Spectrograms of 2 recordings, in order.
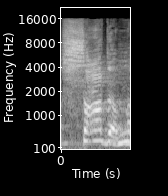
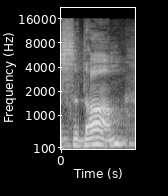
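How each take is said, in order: First: The name sounds like the biblical city Sodom. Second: The name does not sound like Sodom. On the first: Other people say it this way. The speaker calls it wrong. "people like Ted Koppel and others uh, say" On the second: The speaker says it this way. The speaker calls it right. "I say Saddam"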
